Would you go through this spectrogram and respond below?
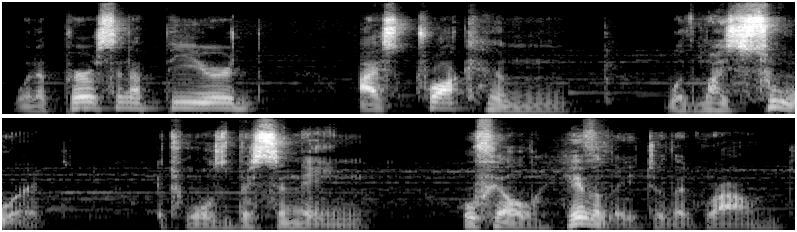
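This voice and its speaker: Low-voiced man reading a story dramatically. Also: expressive, unhurried, darkish tone, slightly rough, soft background music. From Egypt. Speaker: English teacher reading a story aloud.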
